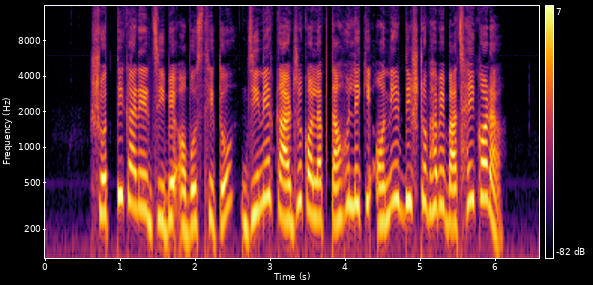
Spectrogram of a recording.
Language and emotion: Bengali, neutral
